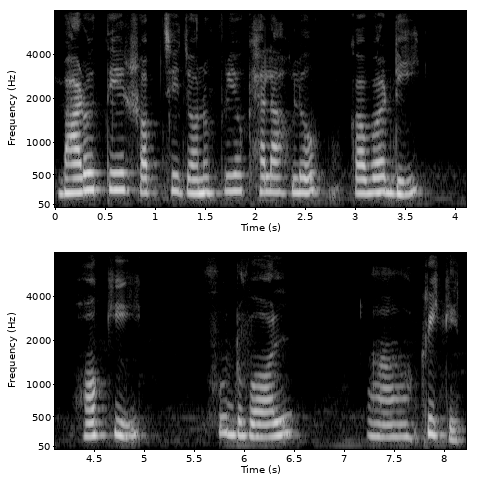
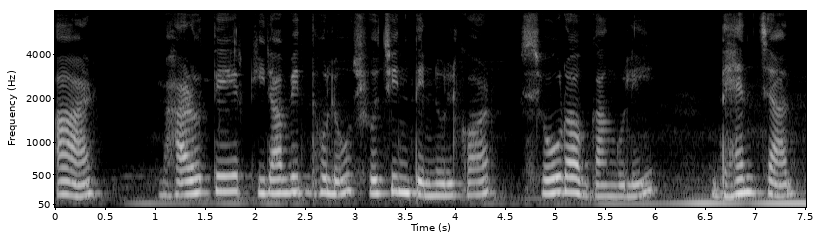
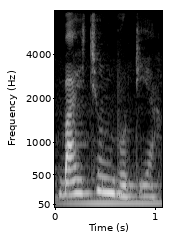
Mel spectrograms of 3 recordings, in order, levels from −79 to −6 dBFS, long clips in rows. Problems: none marked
